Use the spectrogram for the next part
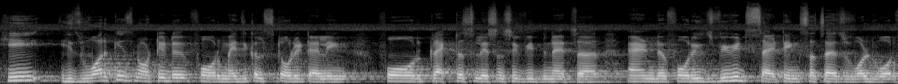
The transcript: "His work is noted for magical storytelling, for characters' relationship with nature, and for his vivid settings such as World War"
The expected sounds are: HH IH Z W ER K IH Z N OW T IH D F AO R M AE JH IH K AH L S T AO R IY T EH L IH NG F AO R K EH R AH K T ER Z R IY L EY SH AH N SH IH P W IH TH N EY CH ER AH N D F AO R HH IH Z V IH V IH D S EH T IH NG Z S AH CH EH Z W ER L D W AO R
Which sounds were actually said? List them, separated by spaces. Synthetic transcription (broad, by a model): HH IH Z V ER K IH Z N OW T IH D F AO R M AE JH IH K AH L S T AO R IY T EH L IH NG F AO R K R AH K T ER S L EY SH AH N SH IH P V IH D N EY CH ER AH N D F AO R HH IH Z V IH V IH D S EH T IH NG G S AH CH EH Z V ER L D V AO R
